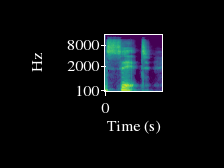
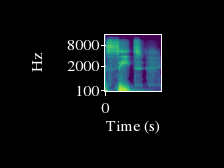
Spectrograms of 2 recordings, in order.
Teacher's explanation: When you say the long vowel like in seat, you need to stretch that sound out, keeping your lips spread into a wide smile. The key difference isn't just length, it's tension.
